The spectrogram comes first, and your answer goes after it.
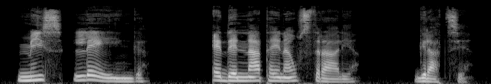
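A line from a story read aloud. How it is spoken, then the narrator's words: Defiant, clearly enunciated. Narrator (Italian): scandì in tono di sfida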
